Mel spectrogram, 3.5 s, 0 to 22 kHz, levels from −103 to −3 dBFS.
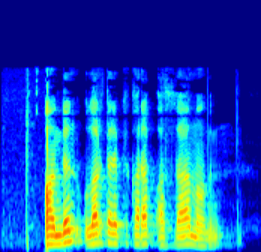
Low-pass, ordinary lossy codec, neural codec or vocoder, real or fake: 7.2 kHz; MP3, 64 kbps; none; real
